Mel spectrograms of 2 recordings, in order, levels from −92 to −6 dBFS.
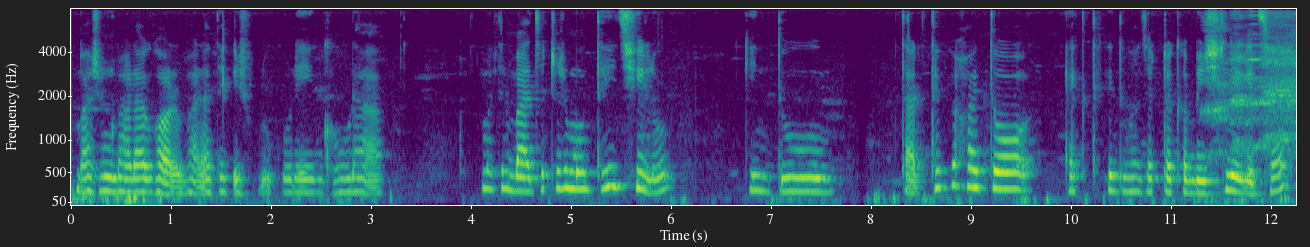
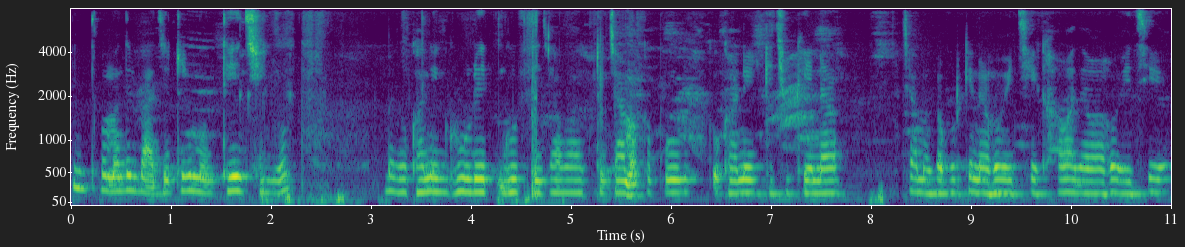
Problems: constant background noise, continuous background conversations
